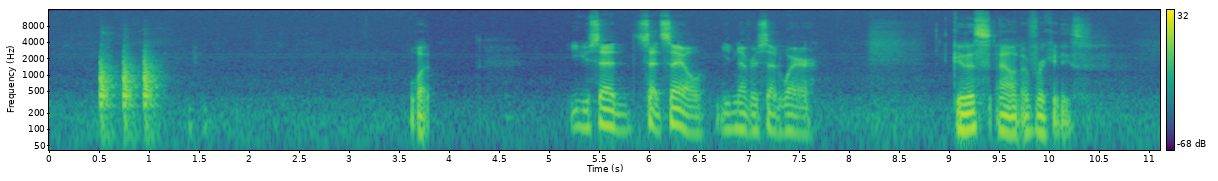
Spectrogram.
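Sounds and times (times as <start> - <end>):
knocking on a wooden door: 0.5 - 1.2
speech: 5.2 - 8.3, 9.0 - 10.5.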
